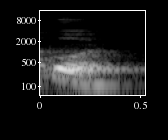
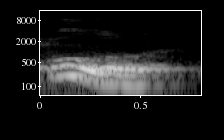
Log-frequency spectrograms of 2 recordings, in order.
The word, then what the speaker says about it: quo: canais de pronúncia, e verifiquei que é quo, ou seja, o U é mais acentuado do que o O.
